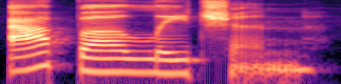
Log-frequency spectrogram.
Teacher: 5 syllables with the stress on the third, and the ending collapses.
